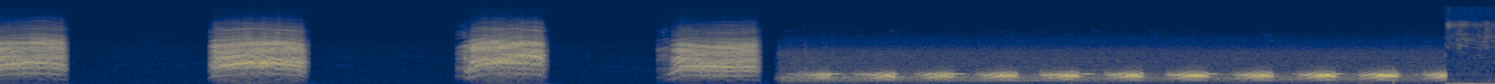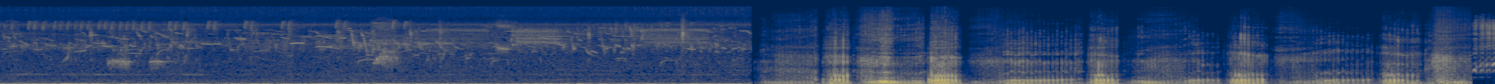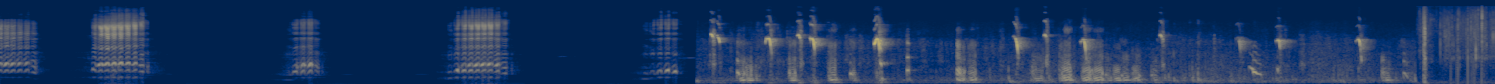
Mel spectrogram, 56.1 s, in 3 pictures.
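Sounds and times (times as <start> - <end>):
bird chirps chorus: 17.6 - 28.2, 46.1 - 55.1
deep irregular grunts: 28.2 - 37.1, 49.2 - 52.8
rhythmic mid-pitched animal calls: 45.7 - 55.1.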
